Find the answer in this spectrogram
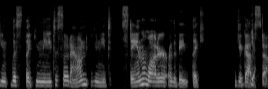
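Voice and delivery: ordinary talk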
